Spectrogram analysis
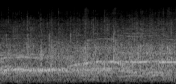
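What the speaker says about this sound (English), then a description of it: "Can we have a cheer for Magnus?" A live crowd at a London speed chess final cheers and applauds loudly and steadily, a dense wall of clapping and shouting that fills the whole moment with no let-up.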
